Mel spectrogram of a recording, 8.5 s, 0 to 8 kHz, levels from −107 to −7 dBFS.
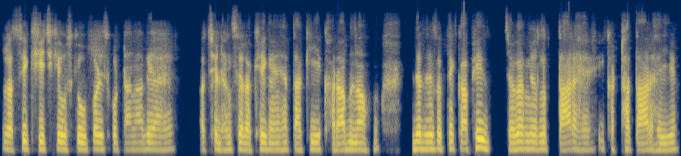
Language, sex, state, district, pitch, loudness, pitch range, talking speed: Hindi, male, Bihar, Gopalganj, 135 Hz, -18 LUFS, 130-140 Hz, 225 wpm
